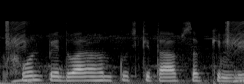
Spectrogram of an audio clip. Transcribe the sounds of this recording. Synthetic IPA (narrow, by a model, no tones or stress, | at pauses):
foːnked̪waːɾaɦɐmkʊt͡ʃʰkɪt̪aːbsɐb̚kɪnɾe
